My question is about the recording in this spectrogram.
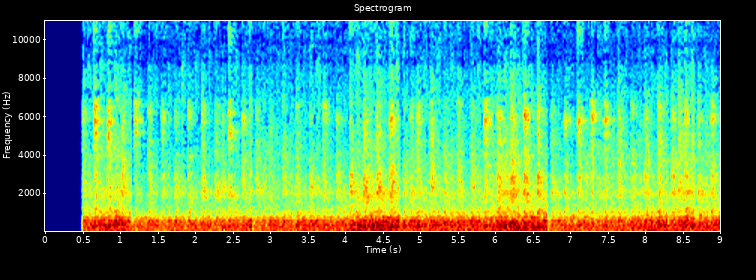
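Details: Kenmore Elite HE3T dryer (M#110.85876401) running: steady roar with a quick repeating thump, about three or four a second, from bad drum rollers (at least one); rollers, belt and tension roller were replaced.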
